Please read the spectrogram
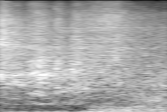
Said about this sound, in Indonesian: Dan di starter langsung jreng ya. Jreng. Langsung hidup.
